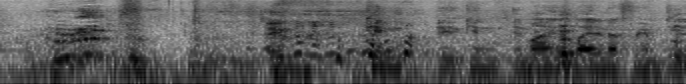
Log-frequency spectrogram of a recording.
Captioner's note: imitates puking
